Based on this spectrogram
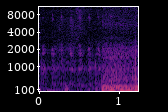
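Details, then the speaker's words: Twin Cessna N3318Q with a dead battery, jump-started with a Powerall 24-volt jumper: quiet cranking, then the engine catches abruptly into a deep, steady rumble and keeps running; clean start. "Plugged it in, hooked it up, fired right up."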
